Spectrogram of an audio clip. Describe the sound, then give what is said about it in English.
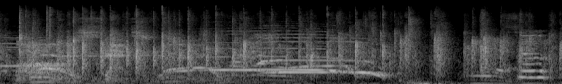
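A live audience at a stage show claps and cheers, with dense, steady applause running almost the whole way through and voices mixed into the noise. “Give it up, make some noise, Miss Robin, Irene.”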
